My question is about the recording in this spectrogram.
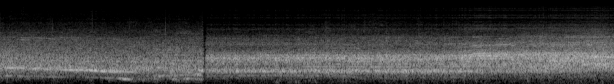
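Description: Large football stadium crowd cheering a home-team touchdown, a dense, steady din of many voices. There is an abrupt edit about two seconds in, after which the crowd noise carries on and swells slightly toward the end.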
